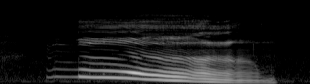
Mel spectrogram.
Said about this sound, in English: Sorry, just letting out a big yawn.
